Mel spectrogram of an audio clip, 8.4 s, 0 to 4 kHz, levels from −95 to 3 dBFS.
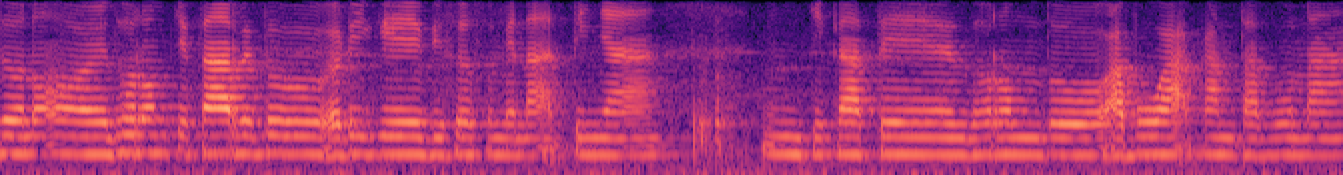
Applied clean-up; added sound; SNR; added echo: none; none; none; none.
